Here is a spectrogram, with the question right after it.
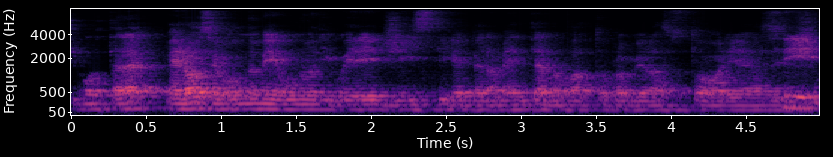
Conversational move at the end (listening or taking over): taking over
